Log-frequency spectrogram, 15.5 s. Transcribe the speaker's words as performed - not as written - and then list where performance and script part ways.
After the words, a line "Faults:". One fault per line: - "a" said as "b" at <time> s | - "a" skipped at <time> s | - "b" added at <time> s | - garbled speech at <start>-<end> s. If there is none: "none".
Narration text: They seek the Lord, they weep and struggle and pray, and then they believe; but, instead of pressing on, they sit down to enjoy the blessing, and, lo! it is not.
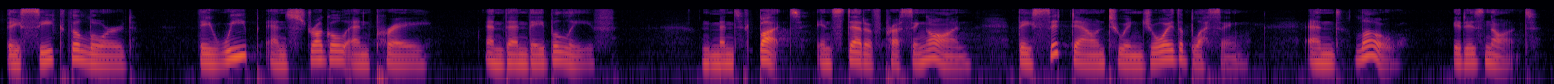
They seek the Lord, they weep and struggle and pray, and then they believe; [garbled] but, instead of pressing on, they sit down to enjoy the blessing, and, lo! it is not.
Faults:
- garbled speech at 7.0-7.5 s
